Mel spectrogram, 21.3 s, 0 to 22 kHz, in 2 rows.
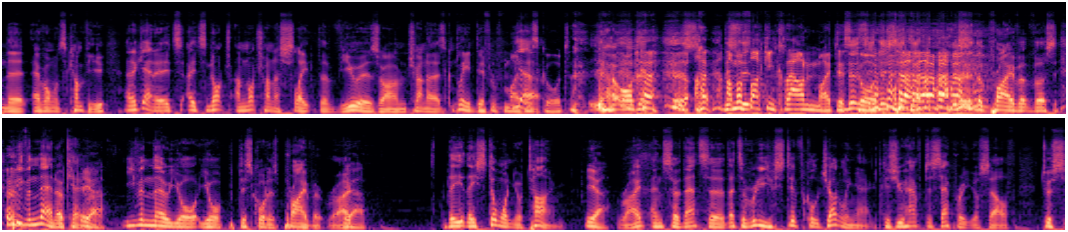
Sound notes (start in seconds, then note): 8.4 laugh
